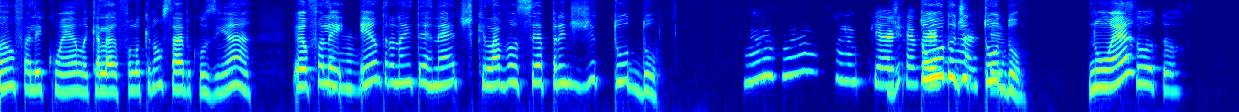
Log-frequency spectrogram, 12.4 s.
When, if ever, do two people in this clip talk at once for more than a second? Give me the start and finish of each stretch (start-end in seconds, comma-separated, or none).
8.9-10.1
